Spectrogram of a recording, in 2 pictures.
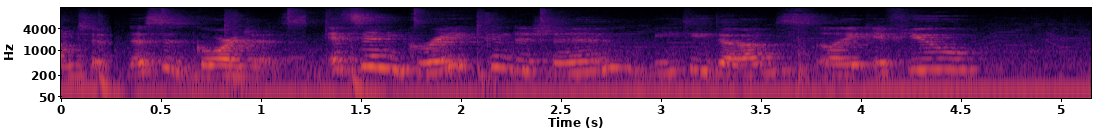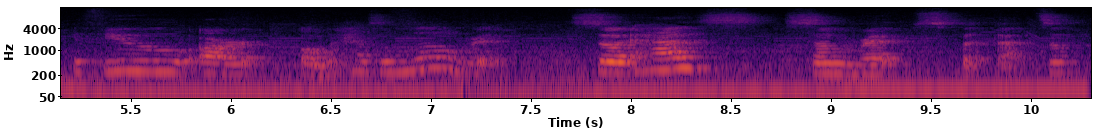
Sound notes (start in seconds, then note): none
